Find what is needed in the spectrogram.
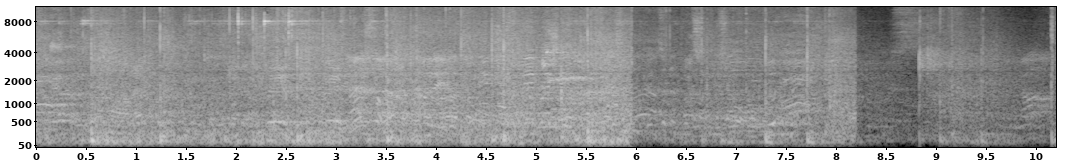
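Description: Children's chatter in a large sports hall, mixed with the repeated smacks of volleyballs being hit and bouncing on the wooden floor. The sound drops lower about six seconds in, and again two seconds later.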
